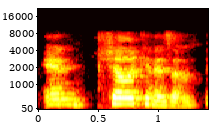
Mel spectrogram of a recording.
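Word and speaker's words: Anglicanism: Angelic. And I'm putting the emphasis on the wrong syllable is what's happening. That's actually what's happening. Hold, please. Angelicanism. There we go.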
